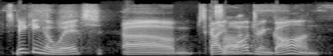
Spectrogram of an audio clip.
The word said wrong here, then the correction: Scotty Walden: Okay, get his name right first, at least. – No. – Yes. – He has to make a name for himself. – Scotty Walden.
